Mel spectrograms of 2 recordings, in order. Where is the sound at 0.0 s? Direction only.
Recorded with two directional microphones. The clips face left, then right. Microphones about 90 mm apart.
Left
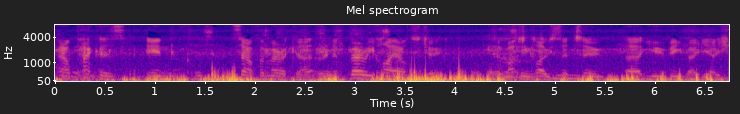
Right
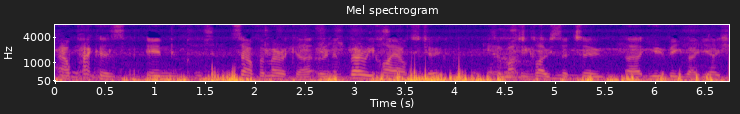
15° right (ahead or behind).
